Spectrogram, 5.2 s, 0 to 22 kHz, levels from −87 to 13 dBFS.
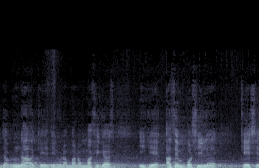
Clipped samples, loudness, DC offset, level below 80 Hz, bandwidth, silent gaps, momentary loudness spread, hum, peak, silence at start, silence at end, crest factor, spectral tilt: under 0.1%; -17 LUFS; under 0.1%; -60 dBFS; 10.5 kHz; none; 12 LU; none; -4 dBFS; 0 s; 0 s; 14 dB; -9 dB/octave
